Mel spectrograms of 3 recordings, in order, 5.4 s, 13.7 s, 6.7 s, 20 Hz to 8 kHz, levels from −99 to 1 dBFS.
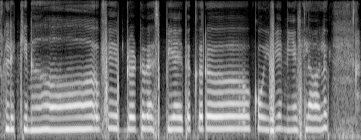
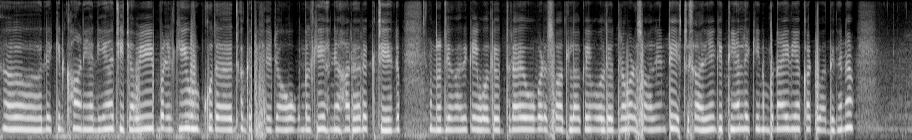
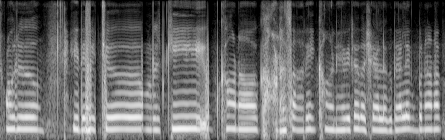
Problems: constant background noise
